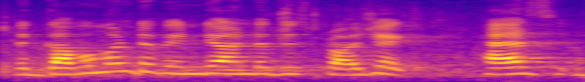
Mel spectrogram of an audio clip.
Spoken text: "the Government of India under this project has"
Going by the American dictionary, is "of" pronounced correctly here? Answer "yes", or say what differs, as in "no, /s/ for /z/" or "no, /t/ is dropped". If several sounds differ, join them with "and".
yes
